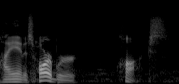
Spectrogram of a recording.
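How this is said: There is a break right after Harbor. The place is Hyannis Harbor and the team is the Hawks. "or between Harbor and Hawks"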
